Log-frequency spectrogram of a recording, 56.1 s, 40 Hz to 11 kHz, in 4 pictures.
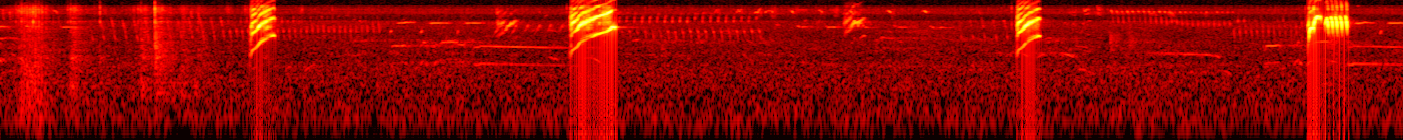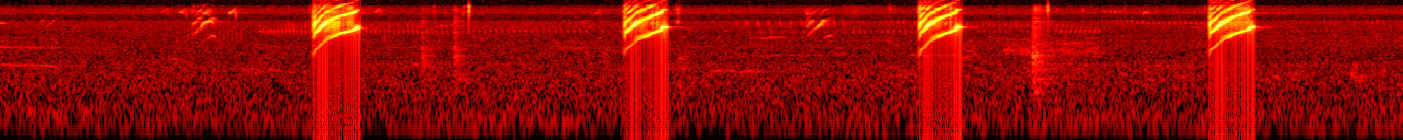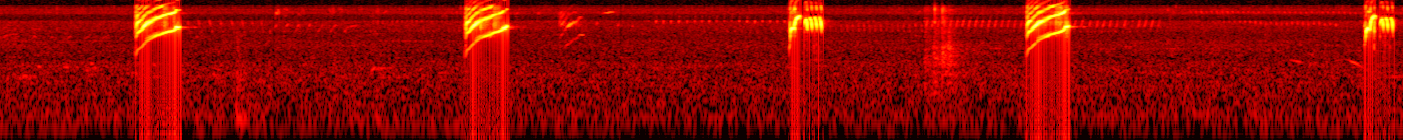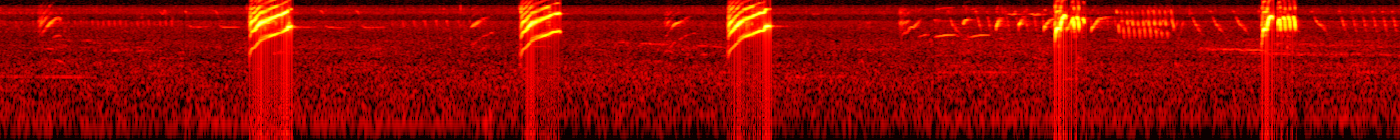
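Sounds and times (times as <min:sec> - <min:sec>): faint bird chirps: 0:00.0 - 0:14.6, 0:15.3 - 0:56.0
canary calling: 0:02.5 - 0:02.8, 0:04.4 - 0:06.2, 0:10.1 - 0:10.5, 0:11.8 - 0:14.2, 0:17.2 - 0:17.6, 0:20.3 - 0:20.8, 0:23.2 - 0:23.8, 0:26.1 - 0:26.6, 0:29.4 - 0:29.9, 0:32.7 - 0:33.2, 0:36.0 - 0:36.3, 0:38.3 - 0:38.8, 0:41.6 - 0:42.0, 0:44.6 - 0:45.1, 0:47.3 - 0:47.8, 0:49.4 - 0:49.8, 0:52.6 - 0:53.0, 0:54.6 - 0:55.1.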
